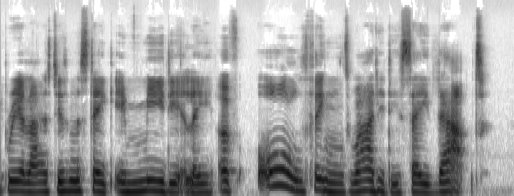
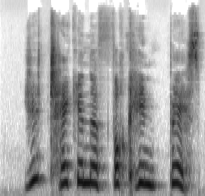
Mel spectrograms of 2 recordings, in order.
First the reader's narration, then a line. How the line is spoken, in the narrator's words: Patrice screamed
